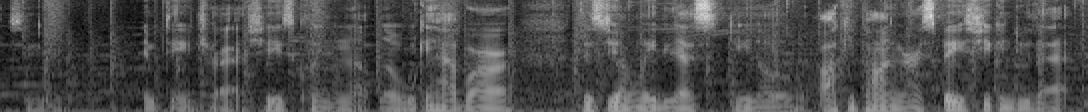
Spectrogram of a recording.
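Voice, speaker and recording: Faint music plays behind this gaming channel host, whose dark, gravelly voice sits low and moves at a moderate pace. His gameplay commentary is loose and rambling, sprinkled with "um" and "you know," and he addresses his audience as "you guys."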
